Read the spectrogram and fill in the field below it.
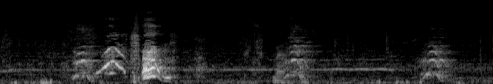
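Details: Aksaray Malaklısı dog at a farm giving several short whining yelps with rising-then-falling pitch arcs, spaced about a second apart, over a steady faint hum and low background noise.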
